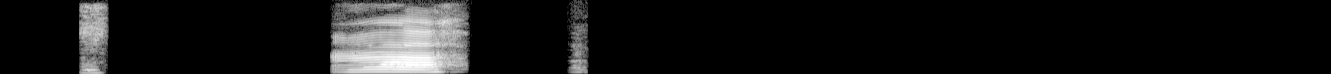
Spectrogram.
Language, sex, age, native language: Icelandic, female, 12, Icelandic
